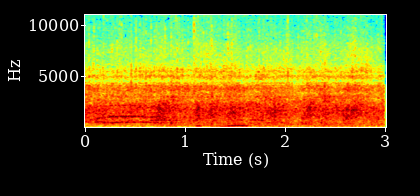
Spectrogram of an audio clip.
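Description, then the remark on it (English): Sustained applause from an audience, a dense steady patter of many hands clapping at even loudness throughout, with faint murmurs mixed in. “And Alcoholics Anonymous and my loving God, thank you for those applause.”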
